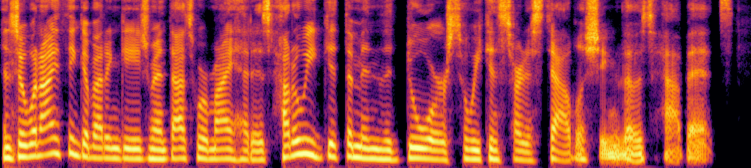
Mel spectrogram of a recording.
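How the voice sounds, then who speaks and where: A woman speaks as a podcast guest in a smooth, clear voice, explaining things in a composed way. The recording is dry. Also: fairly low pitch, fast talker, a little mellow, no echo. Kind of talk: casual podcast interview.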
